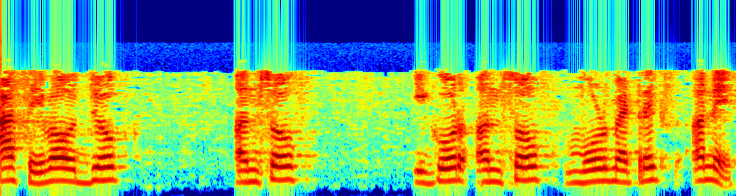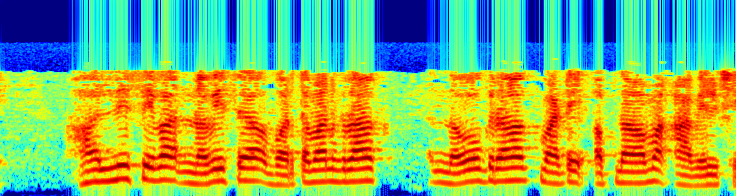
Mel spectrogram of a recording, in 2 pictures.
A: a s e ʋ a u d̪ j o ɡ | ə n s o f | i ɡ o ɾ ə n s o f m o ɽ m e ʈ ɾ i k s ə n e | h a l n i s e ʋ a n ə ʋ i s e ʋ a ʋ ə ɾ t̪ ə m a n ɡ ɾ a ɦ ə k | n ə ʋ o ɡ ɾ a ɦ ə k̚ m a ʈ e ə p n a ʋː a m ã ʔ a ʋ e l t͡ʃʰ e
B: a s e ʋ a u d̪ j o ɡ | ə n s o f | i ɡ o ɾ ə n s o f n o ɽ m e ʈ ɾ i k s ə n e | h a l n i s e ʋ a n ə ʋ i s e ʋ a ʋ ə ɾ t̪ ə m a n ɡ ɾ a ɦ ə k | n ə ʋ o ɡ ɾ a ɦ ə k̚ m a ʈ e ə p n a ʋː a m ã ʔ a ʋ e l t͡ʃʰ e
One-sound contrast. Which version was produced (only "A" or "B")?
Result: A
